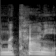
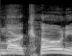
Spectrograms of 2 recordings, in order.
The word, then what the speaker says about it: Makani: No, Makani, M-A-K-A-N-I. Oh, okay, right. They're these. Oh, that's what it was, Dave. I forgot. Oh, Marconi.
